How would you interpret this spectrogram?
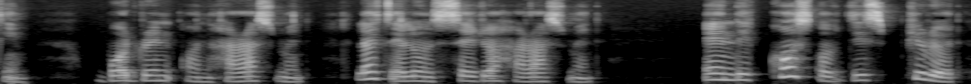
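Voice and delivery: measured, formal news read; formal statement reading. Acted. Reads out formal press statement.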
